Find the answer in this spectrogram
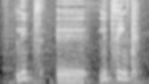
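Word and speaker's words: Lipps Inc.: Entonces, Lip Sync, como se debe de pronunciar, logró popularidades a fines de los 70s.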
